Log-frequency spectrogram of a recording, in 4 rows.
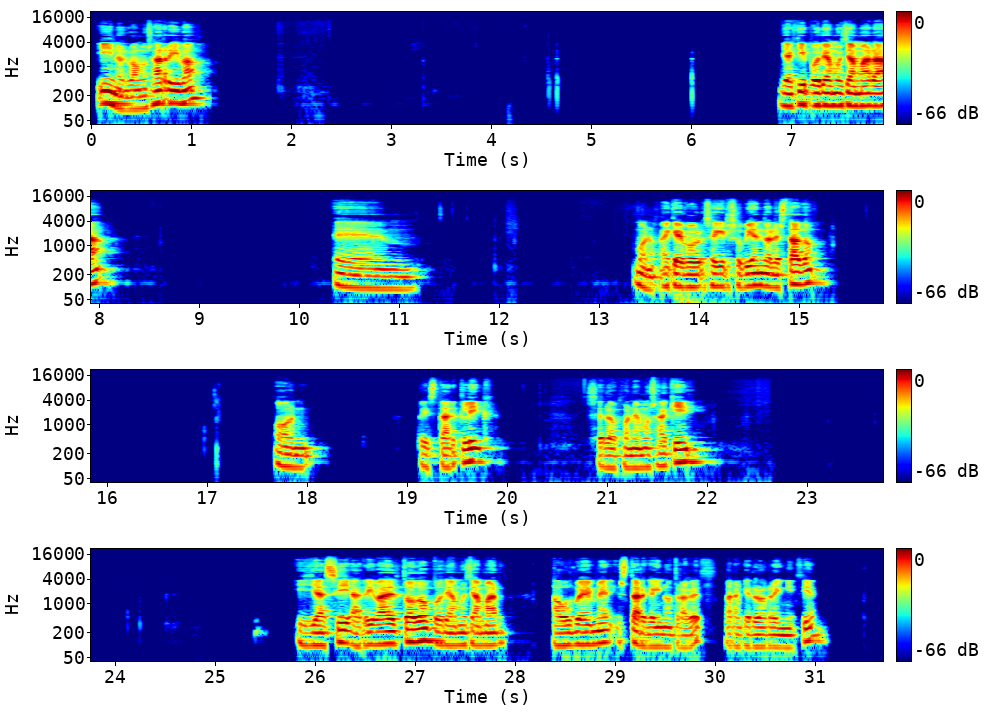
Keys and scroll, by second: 17.8 Escape, 19.0 Tab, 23.7 Tab, 31.4 Tab.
